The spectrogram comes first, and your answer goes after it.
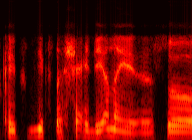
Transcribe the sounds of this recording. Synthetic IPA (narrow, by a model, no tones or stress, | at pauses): kɐɪpʋʲiːkst̪ɐʃʲɛɪd̪ʲiɛnɐɪsʊ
